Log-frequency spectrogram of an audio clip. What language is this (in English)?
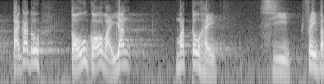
Cantonese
